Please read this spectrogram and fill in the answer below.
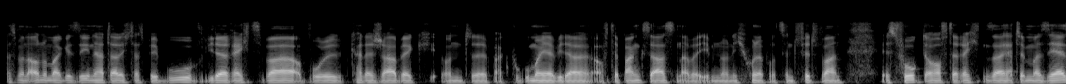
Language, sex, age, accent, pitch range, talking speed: German, male, 10-29, German, 80-90 Hz, 220 wpm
